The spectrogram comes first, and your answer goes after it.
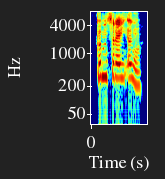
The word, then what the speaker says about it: Kim Sreng: Hello, my name is Kum Sreng.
